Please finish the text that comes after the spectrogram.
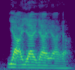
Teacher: Ya is actually a combination of the sounds E and A. So you've got E and A together make ya.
